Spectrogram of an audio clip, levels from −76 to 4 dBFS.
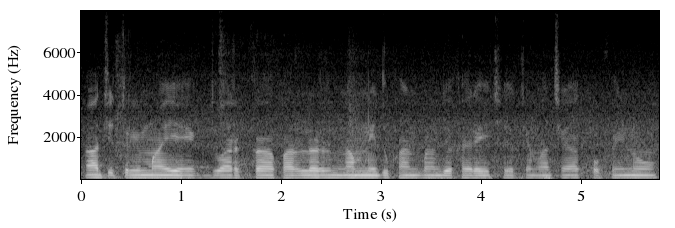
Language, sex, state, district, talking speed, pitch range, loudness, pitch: Gujarati, male, Gujarat, Gandhinagar, 155 wpm, 100-105 Hz, -19 LUFS, 100 Hz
